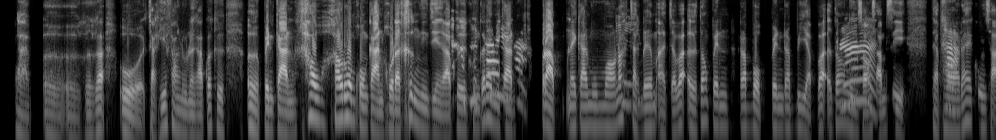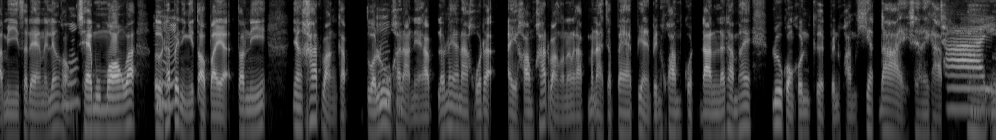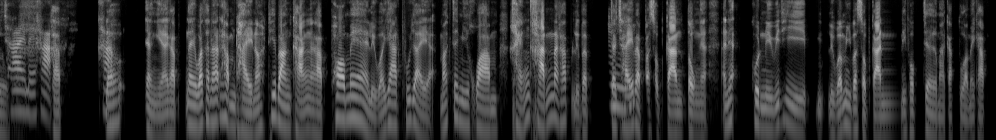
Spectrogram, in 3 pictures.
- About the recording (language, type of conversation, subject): Thai, podcast, เวลาคุณกับคู่ของคุณมีความเห็นไม่ตรงกันเรื่องการเลี้ยงลูก คุณควรคุยกันอย่างไรให้หาทางออกร่วมกันได้?
- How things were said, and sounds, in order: laugh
